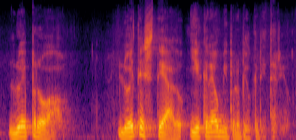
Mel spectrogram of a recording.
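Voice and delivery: hushed, breathy confiding whisper; whispered aside. Real, not acted. Whispers to the audience about his own experience, a hushed aside. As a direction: drop to a whisper as if sharing a secret. Aside confession after joking remark.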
